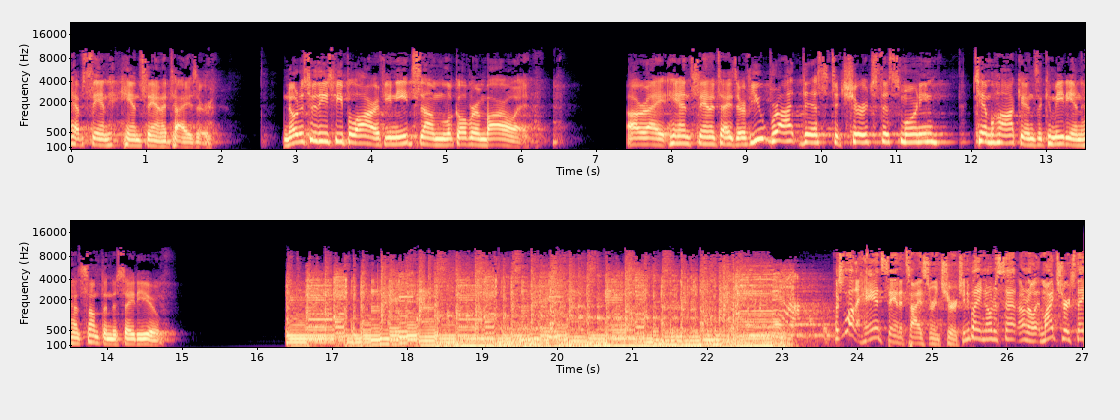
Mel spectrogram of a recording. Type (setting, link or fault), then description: setting, large echoing room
